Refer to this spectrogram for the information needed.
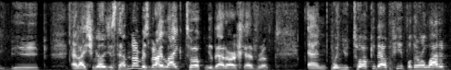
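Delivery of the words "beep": soft, held mock beep; imitated phone beep. Speaker mimics a phone menu's tone, imitated beep. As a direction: beep like an answering machine.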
